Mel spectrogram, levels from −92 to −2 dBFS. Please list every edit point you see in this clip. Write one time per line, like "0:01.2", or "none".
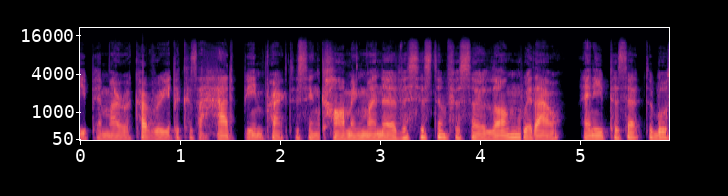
0:00.9
0:02.4
0:04.4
